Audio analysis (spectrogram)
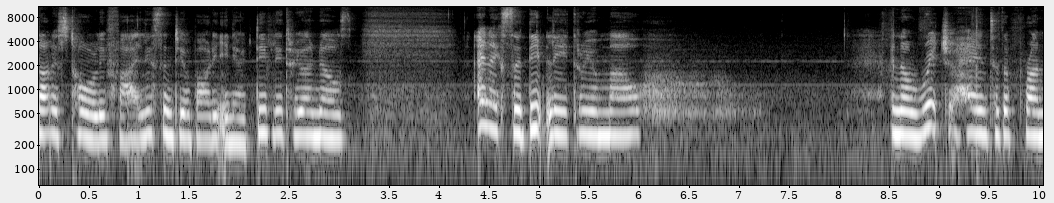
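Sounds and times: woman exhaling deeply: 6.0 - 7.2.

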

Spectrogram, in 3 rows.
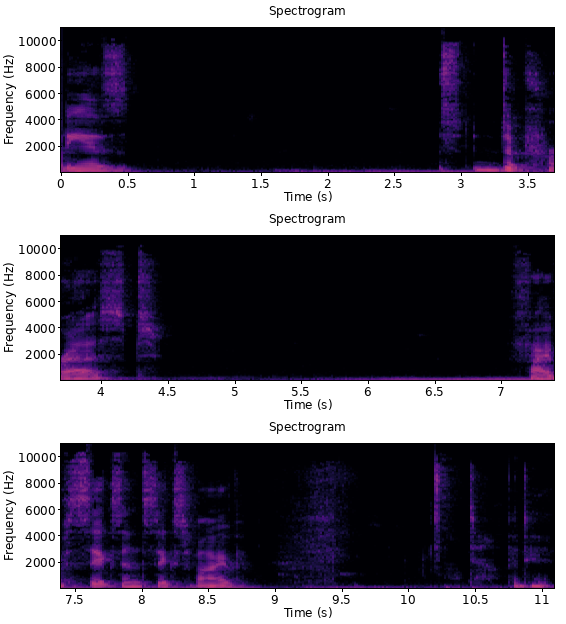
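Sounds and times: woman speaking: 0.0 - 0.6, 2.8 - 4.5, 7.1 - 8.8, 10.2 - 11.0
woman whispering: 10.2 - 11.0.

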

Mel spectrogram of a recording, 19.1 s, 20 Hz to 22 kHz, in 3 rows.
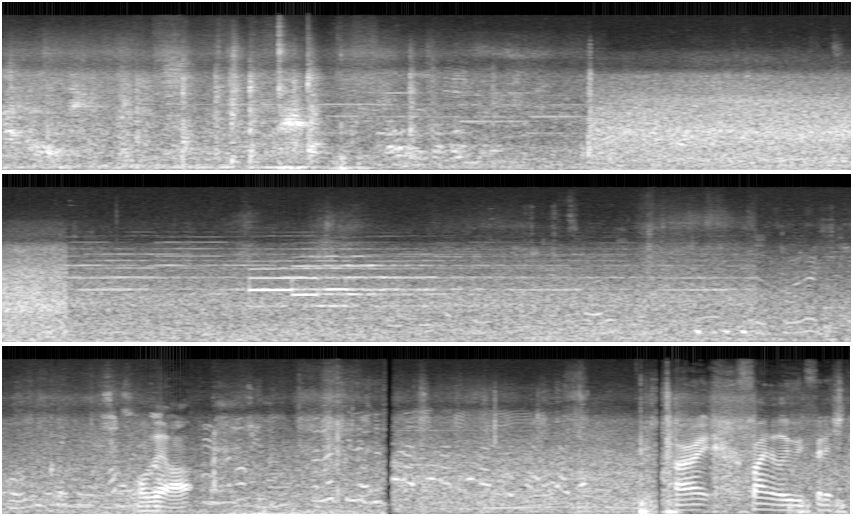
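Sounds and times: footsteps on stone stairs: 0.0 - 3.2
city traffic: 0.0 - 19.0
wind: 0.0 - 19.0
emergency vehicle siren: 2.0 - 12.2.

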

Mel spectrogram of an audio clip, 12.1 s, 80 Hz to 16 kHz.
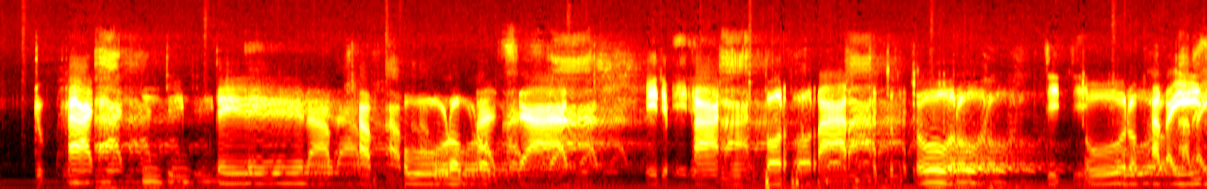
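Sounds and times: electronically processed voice: 0.4 - 12.0.

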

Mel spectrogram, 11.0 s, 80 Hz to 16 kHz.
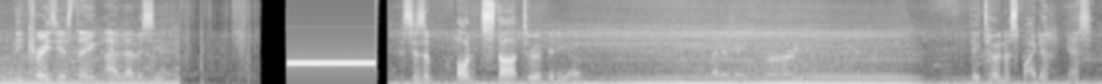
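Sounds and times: electronic beep: 2.9 - 3.8.

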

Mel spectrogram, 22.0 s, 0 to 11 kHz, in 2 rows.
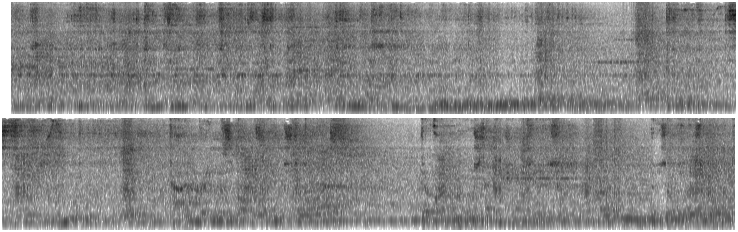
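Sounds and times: dirt bike engines revving: 0.2 - 22.0
loud music: 0.2 - 22.0.

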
